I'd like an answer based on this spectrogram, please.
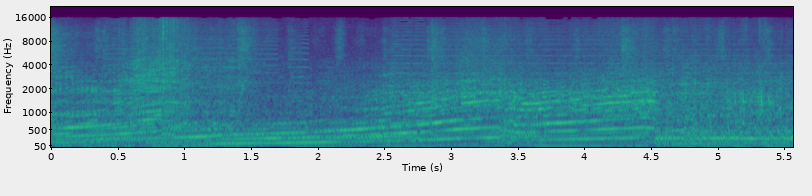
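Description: Lamborghini Huracán's V10 engine accelerating, heard from inside the cabin: the engine note climbs, drops at a quick upshift about a second in, climbs again to a second upshift about three and a half seconds in, then settles into a steady cruise.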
